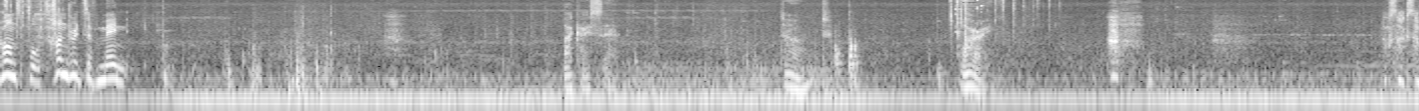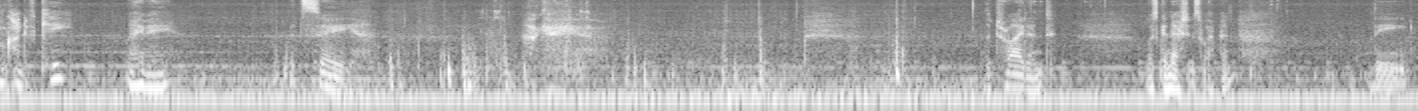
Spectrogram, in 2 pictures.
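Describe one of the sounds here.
A young woman speaks calmly and playfully, close by.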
